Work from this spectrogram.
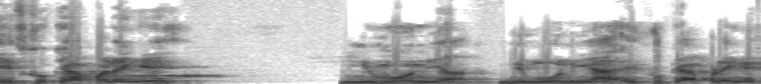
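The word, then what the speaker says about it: pneumonia: कि इसको क्या पढ़ेंगे निमोनिया निमोनिया इसको क्या पढ़ेंगे साइकोलॉजी बस इसमें आपको य ध्यान देना है की प के बाद एन या प के बाद एस आना चाहिए ठीक है और वर्ड और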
